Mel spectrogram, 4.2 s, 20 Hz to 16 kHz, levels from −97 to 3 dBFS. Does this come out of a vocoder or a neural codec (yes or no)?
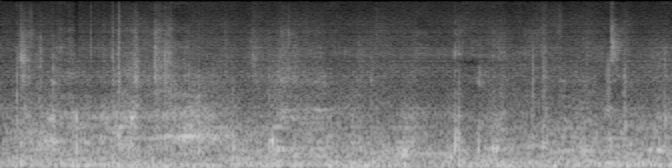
yes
